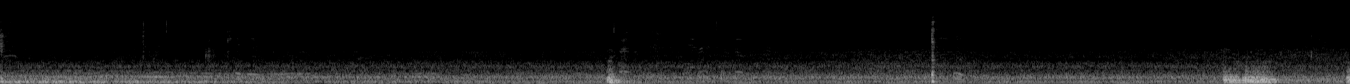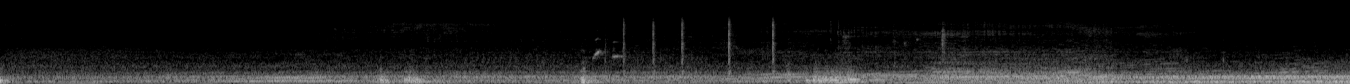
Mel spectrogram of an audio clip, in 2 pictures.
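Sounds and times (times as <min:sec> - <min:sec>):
car engine idling: 0:00.0 - 0:27.0
low thump: 0:12.2 - 0:13.8
sharp clicks: 0:19.4 - 0:21.9.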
